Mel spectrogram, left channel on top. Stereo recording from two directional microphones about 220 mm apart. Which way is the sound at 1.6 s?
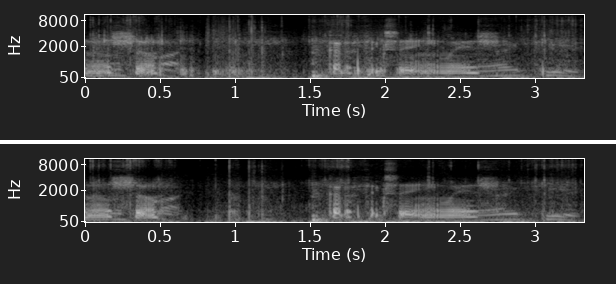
55° left (ahead or behind).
